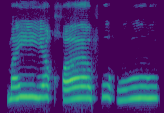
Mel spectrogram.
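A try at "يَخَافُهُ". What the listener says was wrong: खा को थोड़ा सा लंबा कर जैसे हु पढ़ा ना आपने, इतना ही खा भी उतना ही होना चाहिए ना। एक ही जितना टाइम है तो फिर दोनों एक जितना ही पढ़े ना।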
